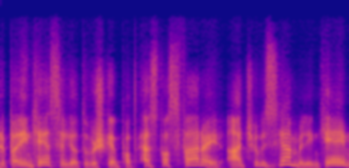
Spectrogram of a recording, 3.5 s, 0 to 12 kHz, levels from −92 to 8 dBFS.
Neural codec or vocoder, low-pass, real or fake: codec, 24 kHz, 0.9 kbps, WavTokenizer, large speech release; 10.8 kHz; fake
